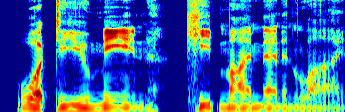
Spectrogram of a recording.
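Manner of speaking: dark, deep, low, hushed, ominous golem tone. Recapping an actor's scene with a friend, imitating a deep ominous voice. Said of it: "with the deep voice was like".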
